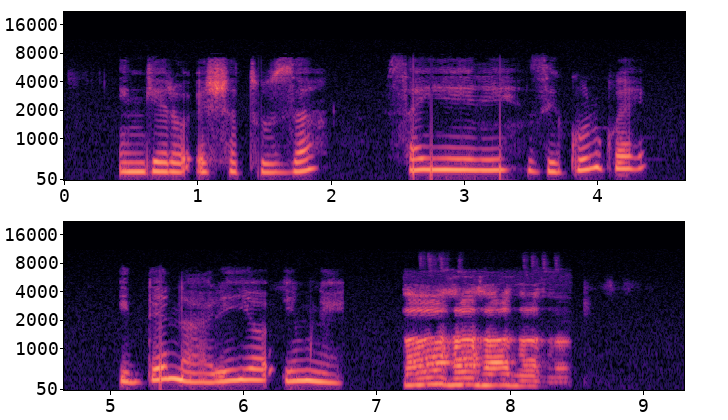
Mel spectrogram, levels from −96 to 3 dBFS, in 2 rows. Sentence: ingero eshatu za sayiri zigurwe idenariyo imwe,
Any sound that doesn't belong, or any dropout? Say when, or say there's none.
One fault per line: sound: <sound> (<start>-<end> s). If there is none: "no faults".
sound: laugh (7.2-8.5 s)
